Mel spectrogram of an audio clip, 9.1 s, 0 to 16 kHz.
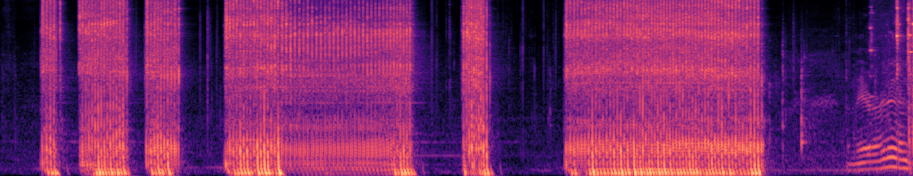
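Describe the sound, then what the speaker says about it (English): An air chisel hammers at a rear suspension bushing on a 1966 Pontiac 355 posi rear axle in a garage. It comes in loud, rapid bursts of varying length separated by short pauses, with a brief mechanical whir near the end. "Take your air chisel."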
